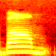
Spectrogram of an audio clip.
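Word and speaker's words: balm: बाम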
